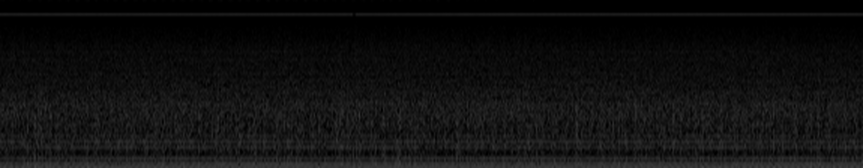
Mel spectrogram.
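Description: Steady electrical hum with even hiss and a faint high whine, unchanging throughout: the background noise of a blank video-tape transfer with no programme sound.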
